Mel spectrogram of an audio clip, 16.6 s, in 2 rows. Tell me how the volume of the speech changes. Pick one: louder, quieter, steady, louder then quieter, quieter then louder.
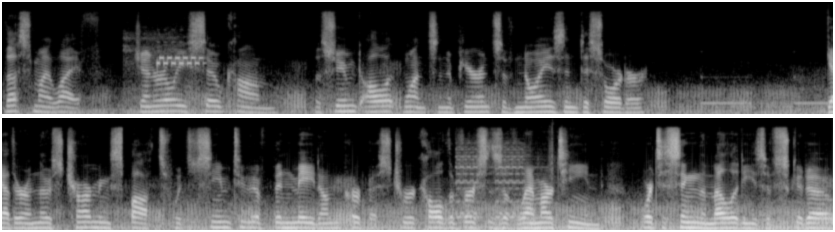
louder.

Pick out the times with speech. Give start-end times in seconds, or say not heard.
0.0-6.5, 8.2-16.5.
